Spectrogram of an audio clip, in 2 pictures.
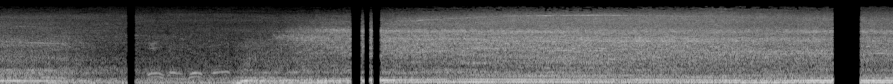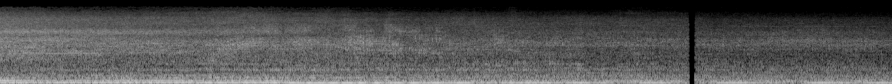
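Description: AAC frame loss with muting at 1.27–1.36, 3.50–3.81 (broken gaps, longest about a tenth of a second), 8.33–8.61 and 15.81–15.89 s. The decoder zeroes lost frames, leaving soft-faded silent holes. These show as blank full-band spectrogram columns with tapered waveform edges.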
